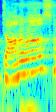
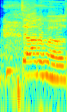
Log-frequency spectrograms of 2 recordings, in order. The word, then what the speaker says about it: Domino's: I think Domino's cool. – Domino's. – Wait. Domino. – Am I saying it right or wrong? – Donimo is wrong.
